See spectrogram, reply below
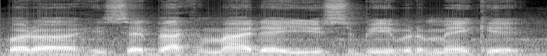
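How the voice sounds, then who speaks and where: Low quiet monotone young man. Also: quick pace, a little hiss or hum. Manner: low, quiet monotone to avoid waking a neighbor; casual, profane, streetwise. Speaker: vlogger. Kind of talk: motivational vlog talk. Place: home in North Dakota.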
